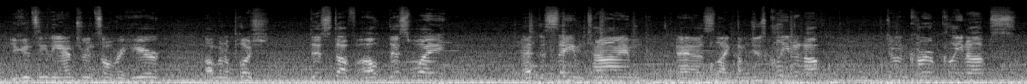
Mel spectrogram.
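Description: Long, frequent pauses break up the speech, and the sound is dry with no echo over loud background noise. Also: man, fairly slow pace. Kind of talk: casual work narration. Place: car. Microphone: camera far.

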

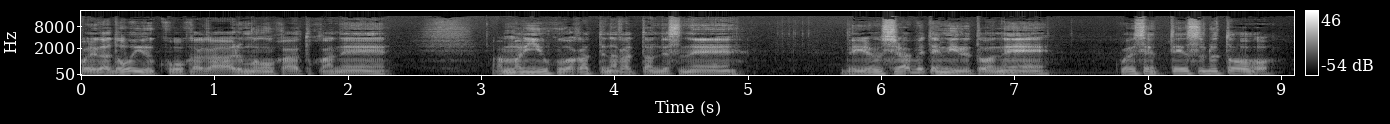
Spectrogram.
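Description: The speaker uses a normal speaking voice. The pace is moderate. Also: man. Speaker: car owner vlogger. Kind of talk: casual explanatory vlog chat. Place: car. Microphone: phone near.

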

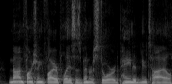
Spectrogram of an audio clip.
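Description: A man with an American accent speaks at a fairly low pitch, his tone dark and mellow. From US Midwest, St. Louis. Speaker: real estate agent. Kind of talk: walking property tour narration, pointing out features room by room. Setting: walking through a house while filming. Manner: casual, conversational with frequent 'uh' and 'um' fillers. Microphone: phone near.

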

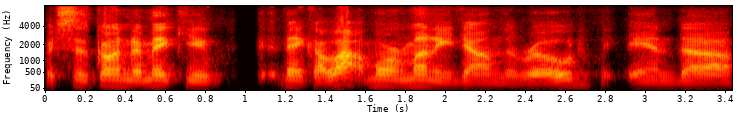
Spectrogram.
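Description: The speaker is a man with a fairly high pitch. His tone is bright and sharp. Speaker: social network promoter. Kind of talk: sales pitch. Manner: slurring words.

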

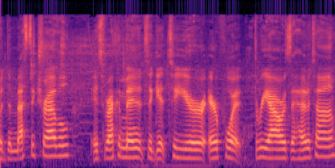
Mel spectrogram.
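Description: Faint music plays in the background as the speaker talks at a fairly quick pace with ordinary pitch variation. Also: woman. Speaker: airline worker vlogger. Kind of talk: casual vlog chat. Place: home room. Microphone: lapel.

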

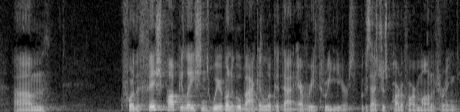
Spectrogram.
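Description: A man in a normal speaking voice talks at a fairly quick pace with a fairly low pitch and lively intonation. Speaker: environmental scientist giving a public talk; presenter. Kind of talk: public presentation with Q&A. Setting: meeting room with live audience. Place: hall.

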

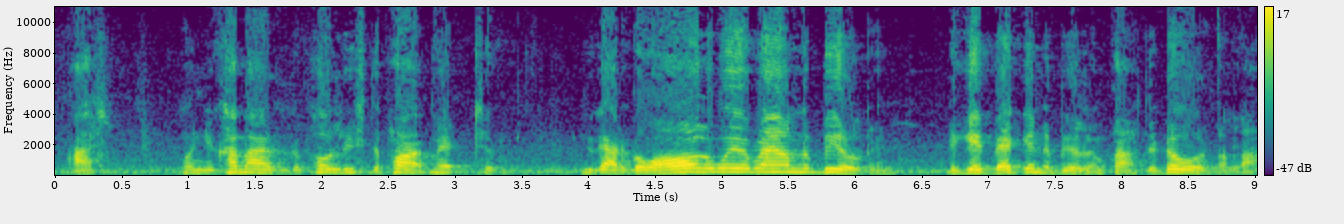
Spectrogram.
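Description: Someone with an Alabama accent speaks at a moderate pace with fairly even intonation and big swings in loudness. Audible room echo and noticeable background noise fill the recording. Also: woman, medium pitch for a woman. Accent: Alabama Southern US. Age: 80s+. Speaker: resident addressing city council. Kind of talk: public comment at council meeting. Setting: city council chamber.

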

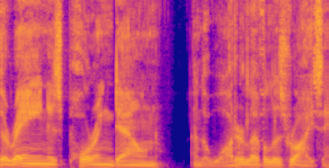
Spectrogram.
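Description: A man speaks very slowly in a fairly low pitch with vocal fry. The sound is dry and close, with no echo. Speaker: professional voice actor narrating a graded children's reader. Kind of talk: children's English learning story narration. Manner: clear, expressive, engaging storytelling.

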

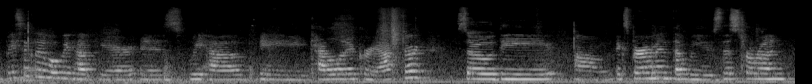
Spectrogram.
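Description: At a moderate pace, a woman talks against noticeable background noise. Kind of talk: lab tour explanation. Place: classroom. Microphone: camera far.

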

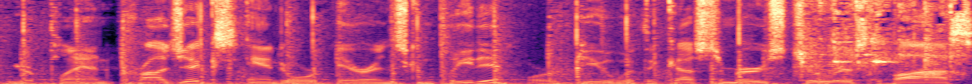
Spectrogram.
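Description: A man at a moderate pace, with loud music in the background. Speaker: radio morning show host. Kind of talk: radio aircheck, casual DJ patter. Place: studio.

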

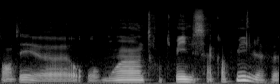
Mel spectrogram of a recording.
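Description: At a fairly slow pace, a man speaks with lively intonation in a fairly low pitch. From southern France. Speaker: gaming stream co-host. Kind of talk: casual chat.

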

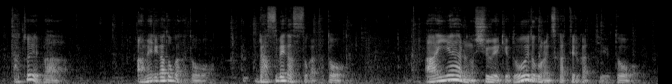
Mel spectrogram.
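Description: Very wide pitch swings come at a very fast pace over light background noise. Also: man. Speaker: election candidate. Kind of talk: press conference answer. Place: meeting room. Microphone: handheld.

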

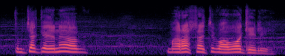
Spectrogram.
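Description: High pitch from a man, with ordinary variation in the pitch. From western Maharashtra. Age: 70s. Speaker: retired pensioner, park visitor. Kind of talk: street interview. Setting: outdoors.

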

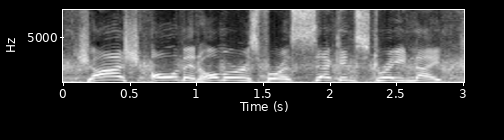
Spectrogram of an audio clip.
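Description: A man at a fairly slow pace over loud background noise. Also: dry sound with no echo. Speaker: baseball play-by-play announcer. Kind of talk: live sports commentary, baseball play-by-play. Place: booth.

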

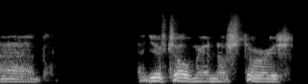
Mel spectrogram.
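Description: Against a quiet background, a man speaks at a moderate pace. He has a Southern US accent. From Birmingham, Alabama. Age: 70s. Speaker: retired lawyer and mystic. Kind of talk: podcast conversation. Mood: calm, reflective. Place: home room. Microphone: video call.

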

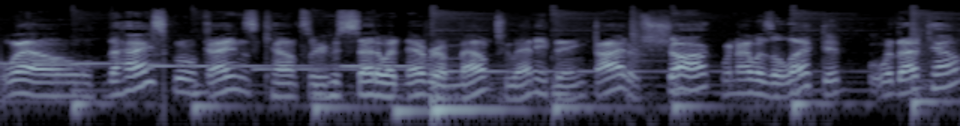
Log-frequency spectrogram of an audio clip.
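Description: A man talks at a fairly quick pace. Clear music can be heard in the background. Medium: comedy sketch. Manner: genteel, polite, slightly naive.

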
